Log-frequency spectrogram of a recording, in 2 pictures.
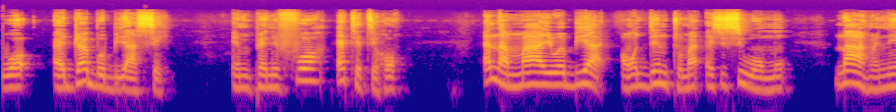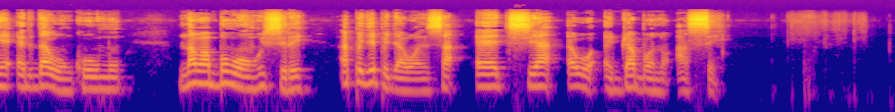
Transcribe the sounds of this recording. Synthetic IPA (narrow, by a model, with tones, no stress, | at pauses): wɔ˨ | ɛ˨d͡ʑᶣa˦bo˨bi˨a˨sɪ˨ | m̩˨pʰæ˨nĩ˨fʊ˦ɔ˦ɛ˦tʰɪ˨tʰɪ˨hɔ˦ | ɛ˦nã˨m̩˨˦mãː˦jɪ˦wæ˦bi˦a˨ɔ˨wʊ̃˦dɪ˦n̩˨tʰʊ̃˨mã˦ʔæ˦si˦si˦wɔ̃˨mmũ˦ | nã˦a˨ɦᶣɪ̃˨nɪ̃˦ɛ˦ʔɛ˦dɪ˦da˦wɔ̃˨ŋ̩˨kʰo˦mũ˦ | nã˦wa˦bʊ˦wɔ̃˨n˨ɦʊ̃˦si˨ɾe˦ | a˦pʰɛ˦d͡ʑe˦pʰe˨d͡ʑa˨wɔ̃˨n̩˨sa˦ | ɛ˦t͡ɕʰɪ˦a˦ɛ˦wɔ˨ɛ˨d͡ʑᶣa˦bɔ˨nʊ̰̃˨ʔa˨sɪ̰˨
